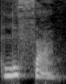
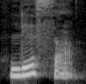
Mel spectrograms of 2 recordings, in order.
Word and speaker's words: леса: ending, and we get леса, леса, forest, forests, again the stress on the "a" ending.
